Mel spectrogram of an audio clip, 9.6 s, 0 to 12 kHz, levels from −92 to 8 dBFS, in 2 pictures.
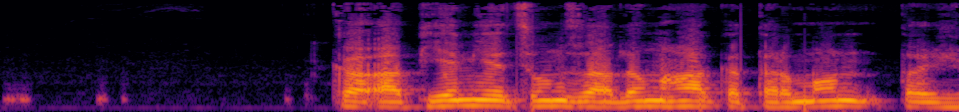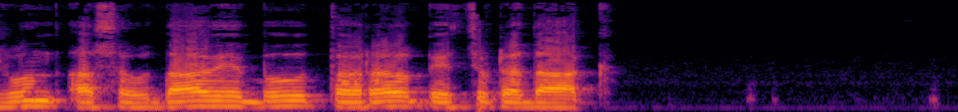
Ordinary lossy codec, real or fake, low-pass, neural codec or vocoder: Opus, 64 kbps; real; 10.8 kHz; none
